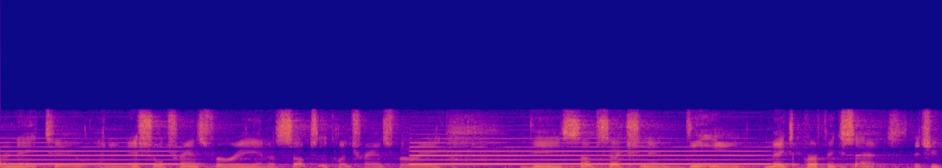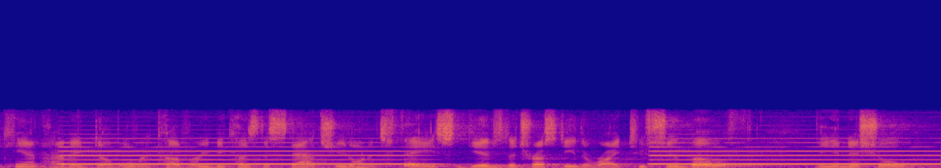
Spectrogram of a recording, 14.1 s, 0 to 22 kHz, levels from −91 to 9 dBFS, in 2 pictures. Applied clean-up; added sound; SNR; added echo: none; Wind instrument, woodwind instrument; -2 dB; none.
